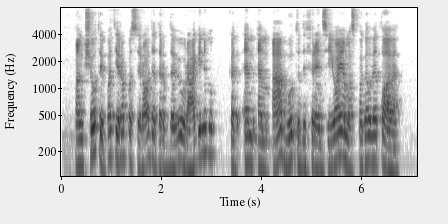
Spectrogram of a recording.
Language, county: Lithuanian, Vilnius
